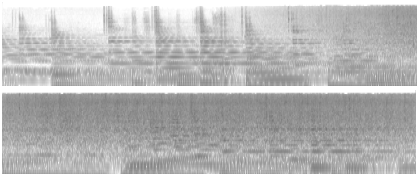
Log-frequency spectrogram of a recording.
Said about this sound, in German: Das Wasser der Saltina dröhnt und stürzt zu Tal. Der Fluss hat sich in Jahrmillionen in den Fels gefressen und er tut es bis heute. Die Saltina strömt in Pirouetten durch das Gebirge, springt von Fels zu Fels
